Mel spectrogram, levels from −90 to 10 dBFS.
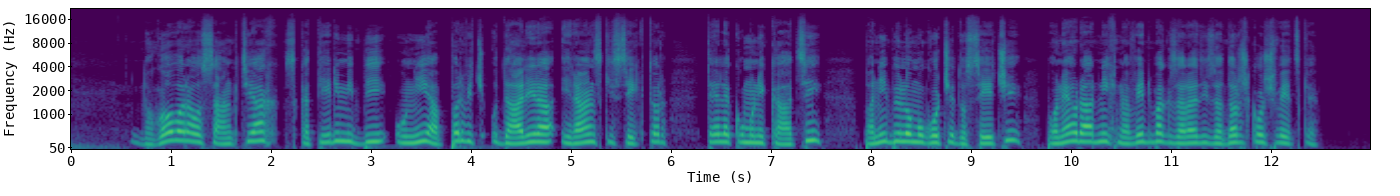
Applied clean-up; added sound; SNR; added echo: none; none; none; none.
